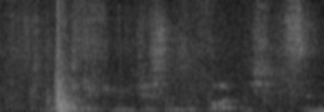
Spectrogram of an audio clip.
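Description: A single sharp knock about half a second in, with low talking around it.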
